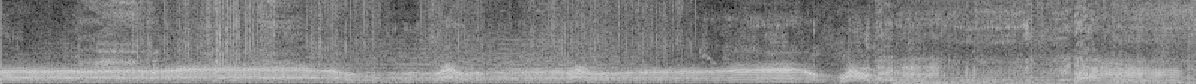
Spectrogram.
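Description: Cartoon dogs giving long, drawn-out yelping calls that bend up and down in pitch, with a sharp downward sweep about five and a half seconds in and an upward one near the end.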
